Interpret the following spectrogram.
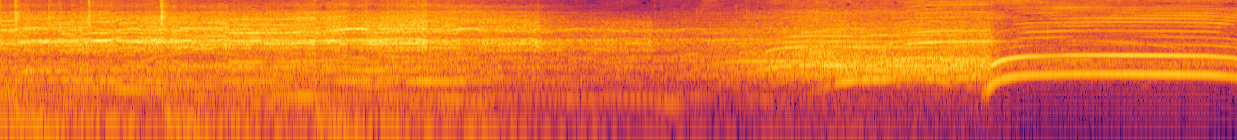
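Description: Live concert music through a large festival PA, heavy bass and drums, heard from within the crowd. Halfway through, the bass drops out and the crowd's cheering swells. About five seconds in, one long, high, held voice rises over the crowd and holds a single note.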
